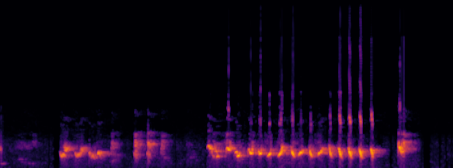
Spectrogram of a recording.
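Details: Greater green leafbird, forest type (cucak ijo alas), singing in short warbled bursts separated by pauses. These build into a long, fast, rhythmic trill of repeated whistled notes, and a final brief phrase closes it.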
